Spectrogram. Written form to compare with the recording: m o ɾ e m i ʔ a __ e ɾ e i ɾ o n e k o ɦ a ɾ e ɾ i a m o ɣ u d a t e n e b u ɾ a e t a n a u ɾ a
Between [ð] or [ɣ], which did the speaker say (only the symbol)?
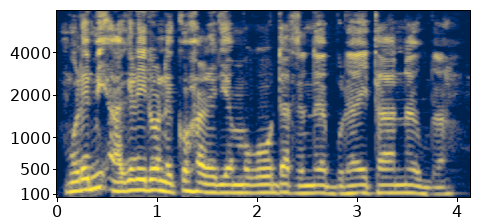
ɣ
